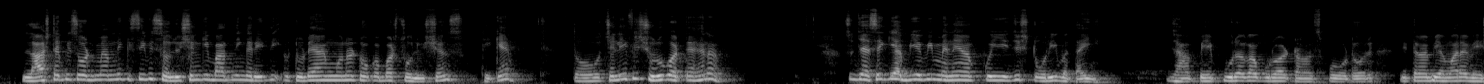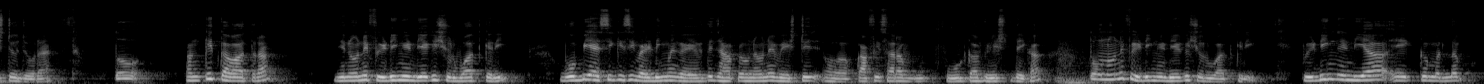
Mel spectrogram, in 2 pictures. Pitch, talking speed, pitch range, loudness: 175 Hz, 190 wpm, 155-205 Hz, -25 LUFS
